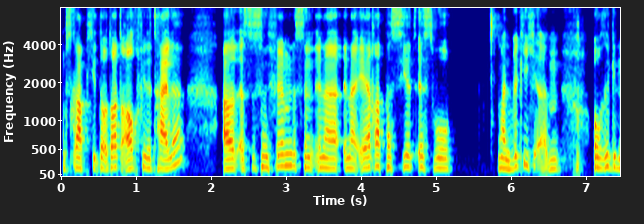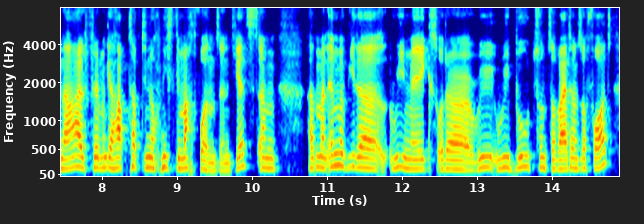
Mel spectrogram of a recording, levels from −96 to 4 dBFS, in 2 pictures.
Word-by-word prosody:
es 150 - -6
gab 170 -1 +5
hie 175 - -8
d 170 - +1
dort 180 +1 +3
auch 160 +1 +5
viele 170 -3 -4
Teile, 175 - +4 0.5
aber 160 +1 +6
es - - -2
ist 175 - -4
'n 180 - -1
Film, 200 +3 -1
das 200 0 -4
in 175 -1 -2
in 170 - -3
'ner 160 -1 +3
in 165 - -3
'ner 160 -1 +1
Ära 180 +4 +3
passiert 185 0 -2
ist, 180 -3 -3
wo 165 -1 -4 0.6
man 165 -3 -1
wirklich, 190 +3 -4
ähm, 155 +1 -4 0.4
Originalfilme 175 0 +1
gehabt 170 +1 +2
hat, 185 -1 -3
die - - -3
noch 170 -3 -1
nicht 180 0 -3
gemacht 170 0 0
worden 135 -6 -1
sind. 120 0 -7
Jetzt, 195 +2 -1
ähm, 170 -2 -2 0.4
hat 175 +1 -3
man 175 -1 +1
immer 205 +1 +1
wieder 175 -3 +1
Remakes 160 -2 -1
oder 150 -3 +2
Re 180 +3 -2
Reboots 180 +3 -3
und 175 -1 -4
so 155 - -3
weiter 155 +2 +4
und 165 - -2
so 165 - -3
fort, 175 +8 +1
175 Hz, 205 wpm, -24 LUFS, 160-180 Hz, 0.6 s, aber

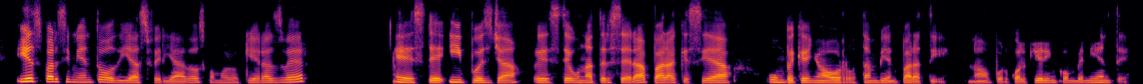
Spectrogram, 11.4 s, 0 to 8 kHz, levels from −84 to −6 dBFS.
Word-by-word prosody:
y 275 0 +9
esparcimiento, 240 -5 +2
o 195 - +2
días 170 0 -2
feriados. 160 +3 -4
Como 170 0 -12
lo - - -10
quieras 185 +2 -4
ver. 240 +7 +1 0.9
Este, 185 -3 +3
y 220 -2 +3
pues 185 -1 0
ya, 170 +4 +1
este, 180 0 0
una 180 +1 0
tercera, 180 0 +2
para 170 -4 +3
que 165 - -7
sea 180 0 +2 0.4
un 210 -2 -2
pequeño 185 -4 +2
ahorro, 160 -1 +1
también 165 -1 -4
para 155 -3 +2
ti, - - -12 0.2
¿no? 150 +2 -5
Por - - -8
cualquier 170 +3 -1
inconveniente. 175 +1 -6
180 Hz, 150 wpm, -26 LUFS, 170-195 Hz, 0.9 s, y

